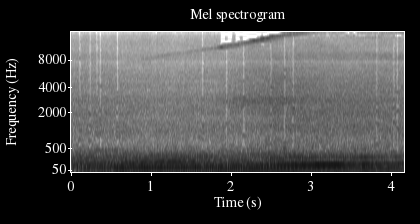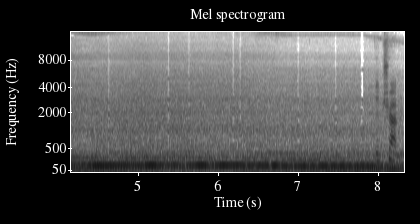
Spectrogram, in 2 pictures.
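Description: Heavy trucks rumble past in a steady, loud low drone that swells and fades, with a brief hiss near the end that could be an air brake; no one speaks.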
